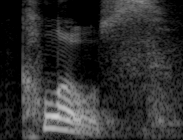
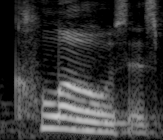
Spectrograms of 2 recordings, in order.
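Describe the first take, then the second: First: It ends in a cluster of consonants. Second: It sounds like the verb 'closes'. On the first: The speaker calls it right. "It's close. There are a lot of consonants at the end" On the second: The speaker calls it wrong. "a lot of people say closes"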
